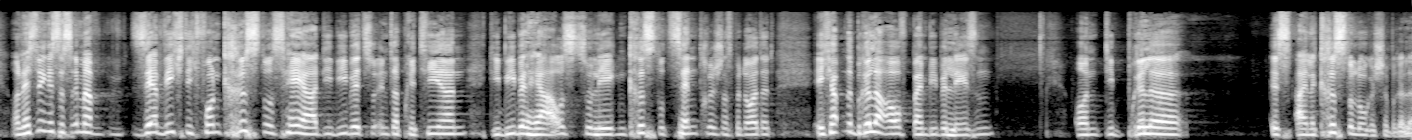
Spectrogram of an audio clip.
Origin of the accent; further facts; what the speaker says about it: Berlin, Germany; now in Franconia, Germany; als Berliner hier im Frankenland landet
